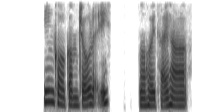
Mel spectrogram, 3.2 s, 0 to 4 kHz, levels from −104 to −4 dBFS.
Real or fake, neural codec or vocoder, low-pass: real; none; 3.6 kHz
